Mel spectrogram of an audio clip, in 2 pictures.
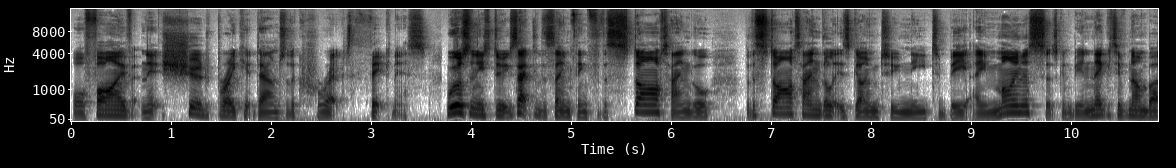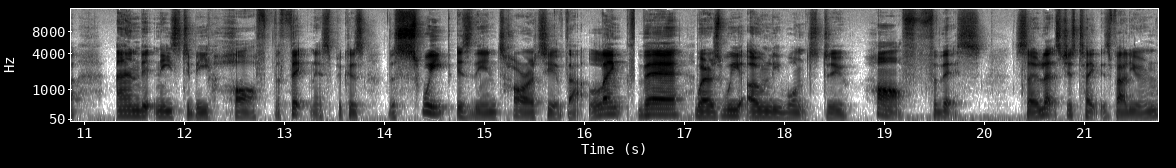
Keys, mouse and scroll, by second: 1.0 double click, 3.5 scroll up 1, 4.1 shift+middle click, 5.9 shift+middle click, 6.4 scroll down 1, 6.8 shift+middle click, 8.6 shift+middle click, 10.6 shift+middle click, 13.3-14.8 scroll up 1, 19.4 ctrl+z.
